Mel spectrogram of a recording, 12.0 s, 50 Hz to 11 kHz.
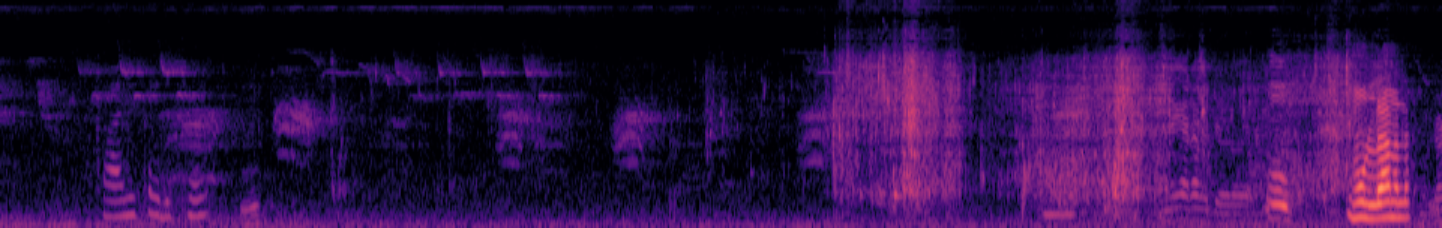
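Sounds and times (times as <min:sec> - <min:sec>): crow cawing: 0:05.1 - 0:05.5
water splashing and sloshing: 0:05.6 - 0:12.0.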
